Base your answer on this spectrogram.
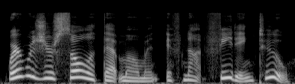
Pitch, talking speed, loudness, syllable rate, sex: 230 Hz, 225 wpm, -20 LUFS, 5.1 syllables/s, female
